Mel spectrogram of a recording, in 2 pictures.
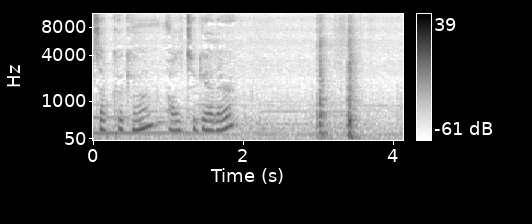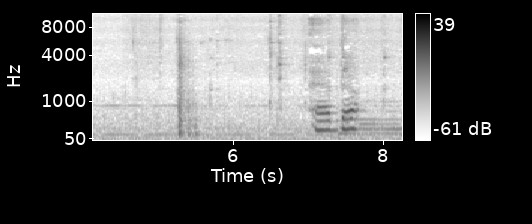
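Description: Soup simmers and bubbles gently in a pot.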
